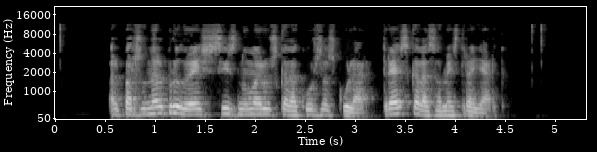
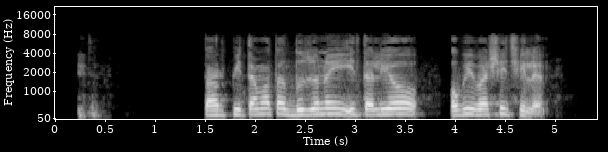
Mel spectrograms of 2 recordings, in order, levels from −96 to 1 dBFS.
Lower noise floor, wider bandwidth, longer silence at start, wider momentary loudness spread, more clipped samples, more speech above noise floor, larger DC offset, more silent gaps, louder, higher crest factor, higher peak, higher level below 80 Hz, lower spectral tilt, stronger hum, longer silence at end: first, -56 dBFS vs -44 dBFS; first, 11.5 kHz vs 7.8 kHz; first, 0.55 s vs 0.25 s; about the same, 8 LU vs 7 LU; neither; about the same, 30 dB vs 28 dB; neither; second, none vs 0.78-1.49 s; second, -27 LUFS vs -17 LUFS; about the same, 18 dB vs 14 dB; second, -10 dBFS vs -4 dBFS; second, -72 dBFS vs -60 dBFS; second, -4.5 dB/octave vs -7 dB/octave; neither; first, 0.9 s vs 0.55 s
